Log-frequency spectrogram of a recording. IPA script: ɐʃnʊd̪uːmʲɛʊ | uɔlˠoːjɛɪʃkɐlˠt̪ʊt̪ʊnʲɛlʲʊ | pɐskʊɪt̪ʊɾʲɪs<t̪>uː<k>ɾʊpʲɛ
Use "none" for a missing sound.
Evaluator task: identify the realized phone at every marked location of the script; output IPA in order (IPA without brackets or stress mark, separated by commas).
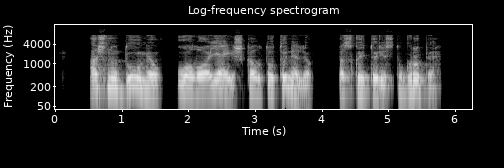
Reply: t̪, ɡ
